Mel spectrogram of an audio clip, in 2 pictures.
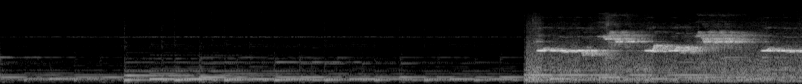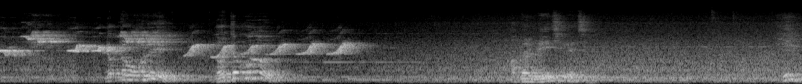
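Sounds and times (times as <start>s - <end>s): person whistling a tune: 5.3s - 11.7s.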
